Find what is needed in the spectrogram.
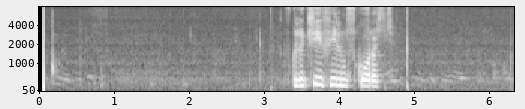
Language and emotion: Russian, neutral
